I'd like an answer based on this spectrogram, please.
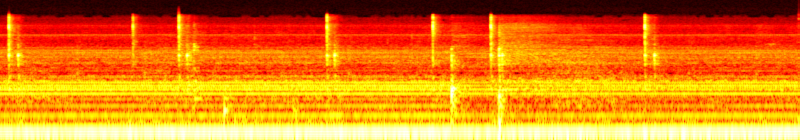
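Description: Near silence with a steady low hum, broken by faint, sharp clicks from hands handling things, about ten of them scattered irregularly, some in quick pairs.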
